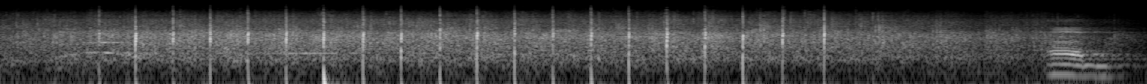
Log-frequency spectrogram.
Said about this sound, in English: Well, give a round of applause for my family being here, first of all.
